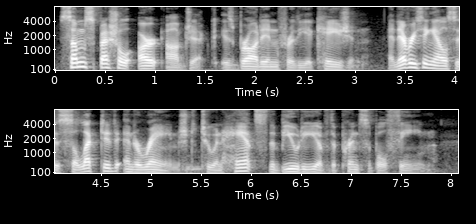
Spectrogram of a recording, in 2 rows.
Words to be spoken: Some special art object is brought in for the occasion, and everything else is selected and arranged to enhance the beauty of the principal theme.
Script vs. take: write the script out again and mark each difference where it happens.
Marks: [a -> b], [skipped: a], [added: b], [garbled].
Some special art object is brought in for the occasion, and everything else is selected and arranged to enhance the beauty of the principal theme.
